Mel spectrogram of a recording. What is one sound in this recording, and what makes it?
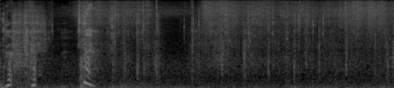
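Footsteps swish through tall grass outdoors.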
